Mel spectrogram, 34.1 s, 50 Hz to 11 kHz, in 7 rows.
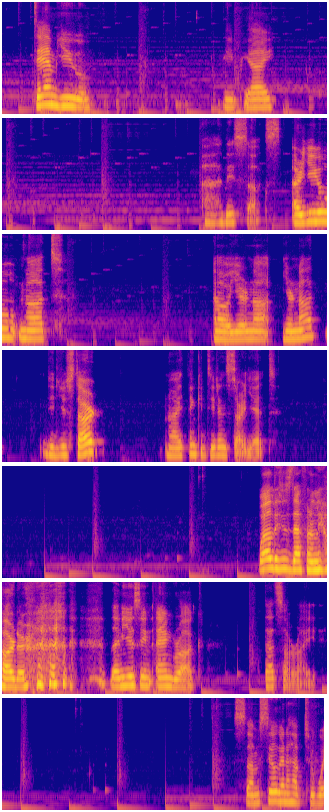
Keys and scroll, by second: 1.2 super+t, 1.6 super+v.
